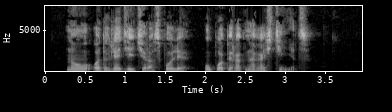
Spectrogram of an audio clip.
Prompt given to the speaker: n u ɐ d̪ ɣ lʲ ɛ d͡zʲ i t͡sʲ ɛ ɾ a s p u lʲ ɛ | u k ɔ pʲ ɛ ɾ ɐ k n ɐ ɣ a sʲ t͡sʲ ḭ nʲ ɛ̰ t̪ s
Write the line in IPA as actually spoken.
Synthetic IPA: n u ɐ d̪ ɣ lʲ a d͡zʲ i t͡sʲ ɛ ɾ a s p ɔ lʲ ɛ | u p ɔ pʲ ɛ ɾ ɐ k n ɐ ɣ a sʲ t͡sʲ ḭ nʲ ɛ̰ t̪ s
